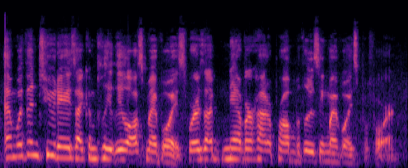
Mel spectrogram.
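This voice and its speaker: A young adult Canadian woman, a band's lead singer appearing as a guest, talks in a casual, upbeat, chatty interview full of fillers. Her voice is mid-range and she speaks at a racing pace.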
